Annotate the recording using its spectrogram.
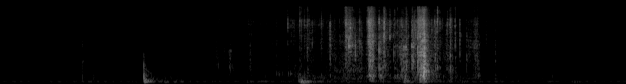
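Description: A soft knock about a second and a half in, then about three seconds of crinkling and tearing, loudest near the middle, as a foil wrapper on a pack of trading cards is ripped open.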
